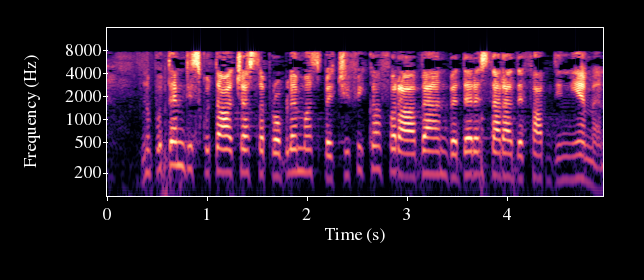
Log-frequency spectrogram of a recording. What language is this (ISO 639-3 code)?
ron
